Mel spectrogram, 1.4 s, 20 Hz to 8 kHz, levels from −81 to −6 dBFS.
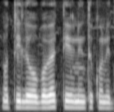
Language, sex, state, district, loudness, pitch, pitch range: Kannada, male, Karnataka, Koppal, -14 LUFS, 155 Hz, 155-160 Hz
